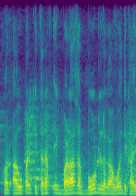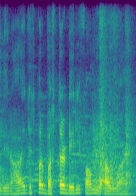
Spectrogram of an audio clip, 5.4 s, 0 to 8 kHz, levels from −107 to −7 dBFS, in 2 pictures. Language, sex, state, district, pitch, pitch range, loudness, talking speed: Hindi, male, Uttar Pradesh, Jalaun, 130 Hz, 115-145 Hz, -18 LUFS, 240 wpm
